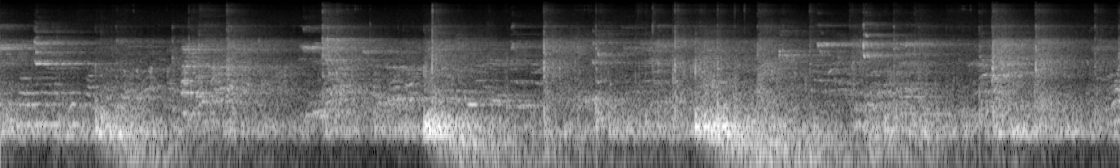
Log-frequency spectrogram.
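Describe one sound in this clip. Shuttlecocks are struck with rackets with sharp pops.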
